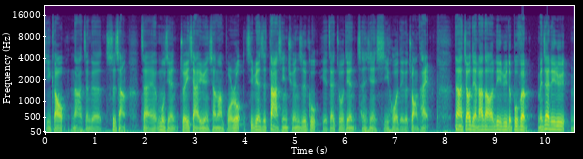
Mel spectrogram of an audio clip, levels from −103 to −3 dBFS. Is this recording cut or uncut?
uncut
